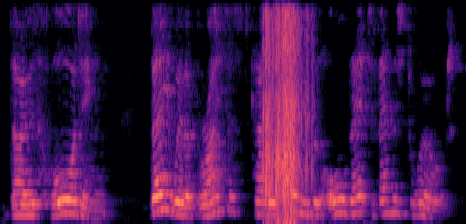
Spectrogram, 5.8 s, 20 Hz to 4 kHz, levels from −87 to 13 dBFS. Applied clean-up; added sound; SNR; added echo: classical method WPE with log-MMSE.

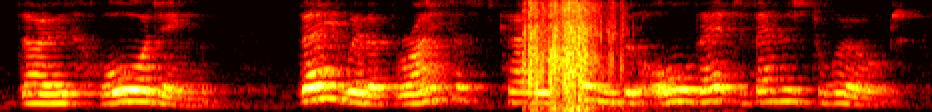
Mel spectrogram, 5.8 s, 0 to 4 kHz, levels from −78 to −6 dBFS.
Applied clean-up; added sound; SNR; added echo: none; Rattle; -2 dB; reverberation time 0.8 s.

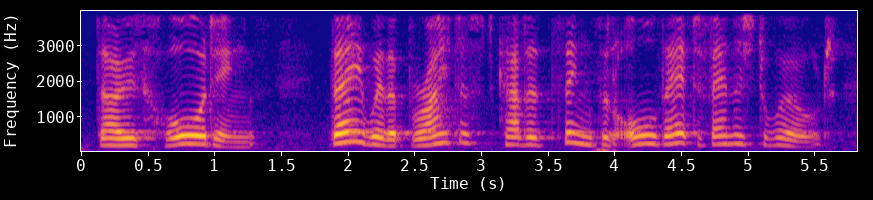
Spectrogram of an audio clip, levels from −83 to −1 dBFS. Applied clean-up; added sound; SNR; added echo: none; none; none; none.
